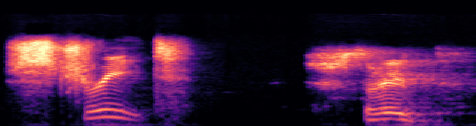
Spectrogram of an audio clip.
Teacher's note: switch that TR to a CHR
